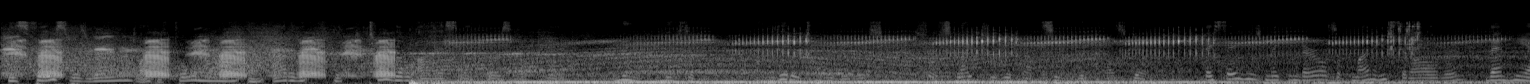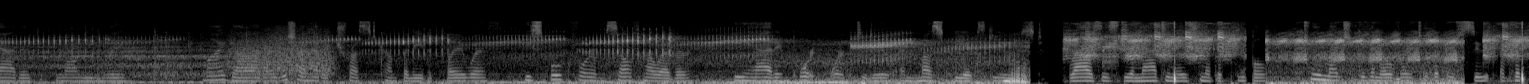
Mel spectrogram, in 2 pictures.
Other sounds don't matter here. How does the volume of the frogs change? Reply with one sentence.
The loudness of the frogs goes down, then up.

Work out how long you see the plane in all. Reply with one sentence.
The plane can be heard for 19 seconds in total.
